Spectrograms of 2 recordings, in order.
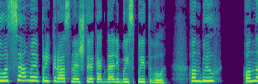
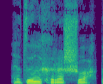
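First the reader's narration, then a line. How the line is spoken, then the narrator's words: Whisper. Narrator (Russian): прошептал он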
